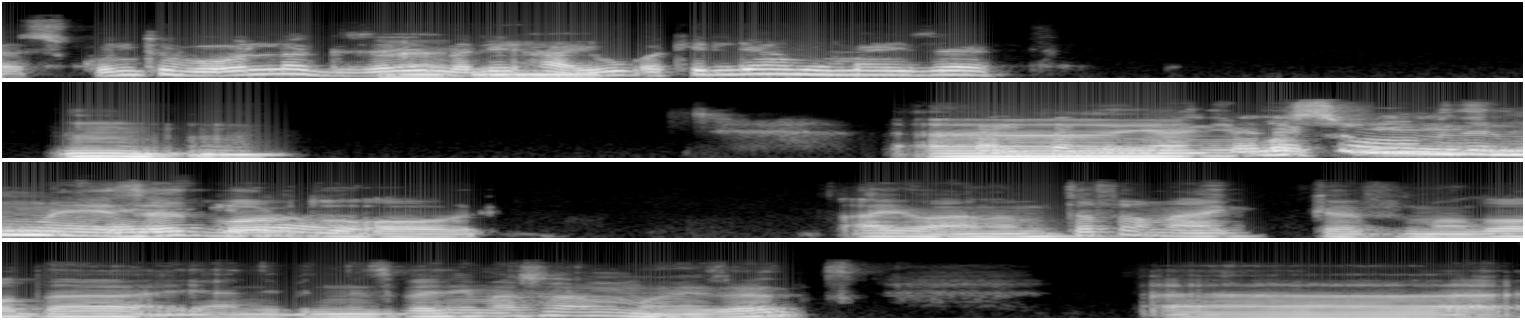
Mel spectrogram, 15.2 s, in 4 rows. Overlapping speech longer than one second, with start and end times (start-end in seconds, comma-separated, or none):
6.2-8.5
